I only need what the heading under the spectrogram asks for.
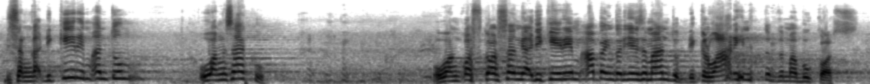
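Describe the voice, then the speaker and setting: Animated Indonesian preacher man in a hall. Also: very high-pitched, moderate pace. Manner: lively, animated preaching with Arabic recitation. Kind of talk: Islamic sermon lecture. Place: station venue hall with crowd ambience. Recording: reverberant hall, faint background noise.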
